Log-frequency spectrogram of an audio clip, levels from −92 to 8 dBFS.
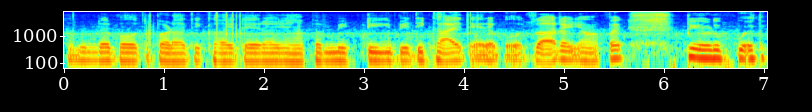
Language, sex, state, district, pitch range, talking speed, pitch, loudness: Hindi, male, Chandigarh, Chandigarh, 120-130 Hz, 180 wpm, 125 Hz, -16 LUFS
